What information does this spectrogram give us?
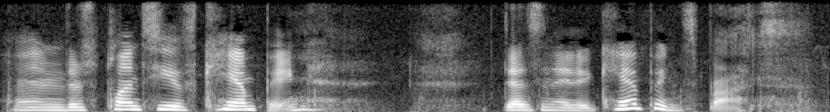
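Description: A woman's voice: mid-range voice, animated, a little slow, darkish tone, poor audio. A woman hiker talking casually and candidly to a handheld phone camera while walking a forest trail outdoors. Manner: chatty, candid, a little tired. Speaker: thru-hiker vlogger. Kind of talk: casual walking vlog narration.

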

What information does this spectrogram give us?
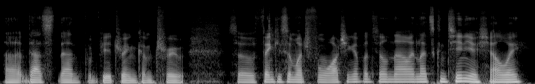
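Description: A man's voice: fairly low pitch, flat delivery, brisk, mellow, clean tone, dry recording. A man in his twenties chatting casually as a reaction channel host, repeating himself for emphasis, close to a microphone at home. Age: 20s. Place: small home room, indoors. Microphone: microphone on boom arm, close.

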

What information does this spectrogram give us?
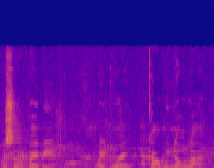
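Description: A man's voice: a little high, monotone, measured pace, a loud crowd. Tipsy slangy man in echoey busy room. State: a little tipsy. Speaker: spelling contest contestant. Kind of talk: casual slangy banter. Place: barbershop interior. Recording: echoey shop, loud people behind.

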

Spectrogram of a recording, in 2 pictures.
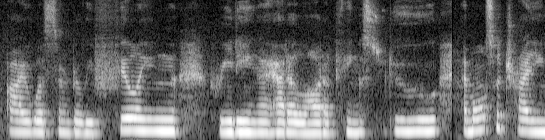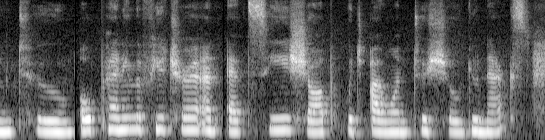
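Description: A young woman from Spain, speaking English, chatting candidly and often softly about books in her bedroom, filmed at arm's length. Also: a little high, slight background noise. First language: Spanish. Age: young adult. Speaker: book vlogger. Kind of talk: casual vlog chat. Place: bedroom at home. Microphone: on-camera mic, camera at arm's length.

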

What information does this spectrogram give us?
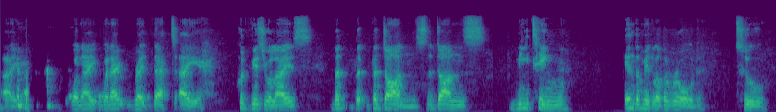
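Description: A man hosting a video call interview, murmuring agreement and speaking with halting restarts. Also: mid-range voice, fairly even intonation, a little hiss or hum, rough recording. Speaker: host. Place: home study with bookshelves. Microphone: video call webcam.

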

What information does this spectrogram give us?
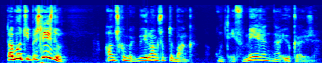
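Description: A man's voice: fairly high pitch, huge pitch swings, quick pace, breathy edge, exaggerated voice. An actor playing a glib, pedantic man explaining legal procedure in a radio play, insistent and didactic. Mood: persuasive.

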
